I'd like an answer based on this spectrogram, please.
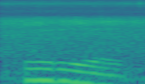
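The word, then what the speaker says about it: Κύριε: Cuma cara bacanya adalah Kyrie.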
